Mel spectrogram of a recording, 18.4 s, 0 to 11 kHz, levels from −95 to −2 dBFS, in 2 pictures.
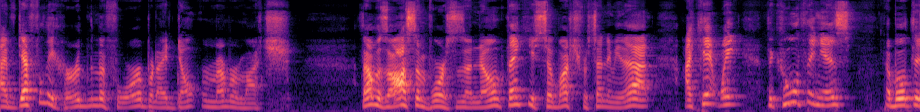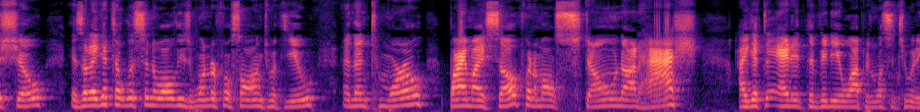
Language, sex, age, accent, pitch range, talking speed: English, male, 30-49, American, 180-245 Hz, 220 wpm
